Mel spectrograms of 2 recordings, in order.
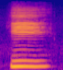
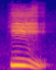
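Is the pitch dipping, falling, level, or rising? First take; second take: level; falling. First: The pitch stays high and level. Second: The pitch falls sharply from high to low. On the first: "一声平" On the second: "四声降"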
